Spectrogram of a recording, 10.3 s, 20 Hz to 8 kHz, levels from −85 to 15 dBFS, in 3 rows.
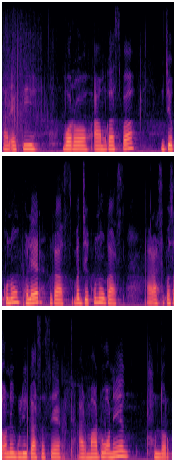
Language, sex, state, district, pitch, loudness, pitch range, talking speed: Bengali, female, Tripura, West Tripura, 210 Hz, -16 LUFS, 200-225 Hz, 130 wpm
